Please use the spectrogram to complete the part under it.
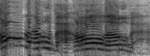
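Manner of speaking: put-on Cockney accent. Quoting a woman from England answering the speaker's question, in a Cockney accent. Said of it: "She had a really Cockney accent".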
